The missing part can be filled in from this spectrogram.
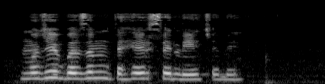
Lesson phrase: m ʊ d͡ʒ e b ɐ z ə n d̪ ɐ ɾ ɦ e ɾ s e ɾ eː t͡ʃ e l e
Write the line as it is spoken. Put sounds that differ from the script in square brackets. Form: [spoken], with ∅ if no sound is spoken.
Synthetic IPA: m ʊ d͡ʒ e b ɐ z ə [m] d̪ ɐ [∅] ɦ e ɾ s e [l] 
